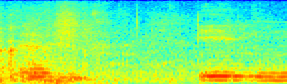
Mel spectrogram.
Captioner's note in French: rires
